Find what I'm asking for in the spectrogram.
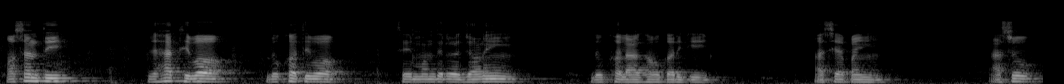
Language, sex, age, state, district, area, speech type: Odia, male, 30-45, Odisha, Jagatsinghpur, urban, spontaneous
